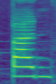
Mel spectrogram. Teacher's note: now that sounds like two first tones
